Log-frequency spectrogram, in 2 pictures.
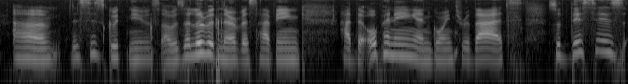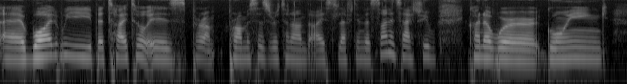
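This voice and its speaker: A woman at a moderate pace, fairly low in pitch, with a Persian accent. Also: ordinary pitch variation. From Iran, moved to Canada as a teenager. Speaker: photographer. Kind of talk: lecture.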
